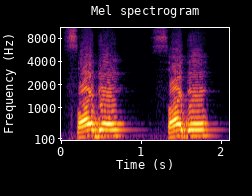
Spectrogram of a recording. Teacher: الدال ايه شديده شديده شديده ساكنه زمنها قصير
